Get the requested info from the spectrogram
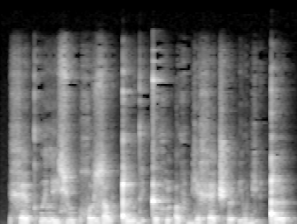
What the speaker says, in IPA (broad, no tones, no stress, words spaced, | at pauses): xɛkʷʰiliɕu | χuɮɒw ǃud̪iʔ ʈɵxʷə̃ʔɒxʷ bʲɛxɛ t͡ʃʼɵʔiwbʲɵʔ ǃɵ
